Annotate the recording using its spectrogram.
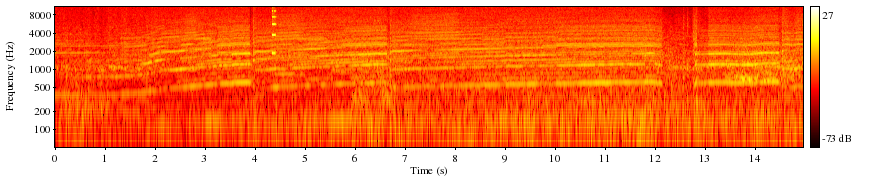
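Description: A racing car engine roars at high revs, climbing in pitch through the gears.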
